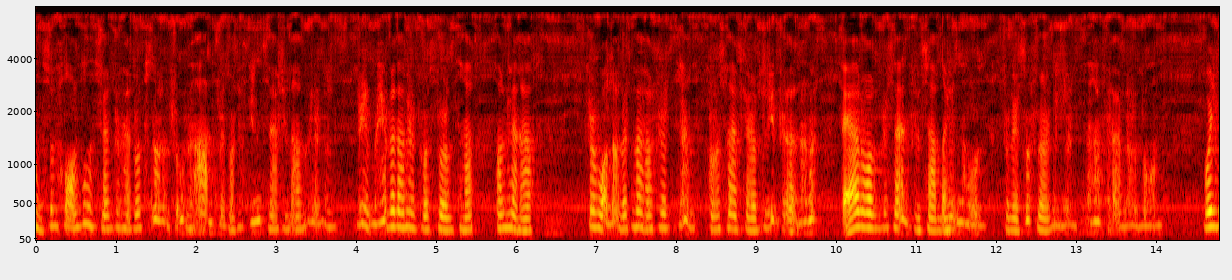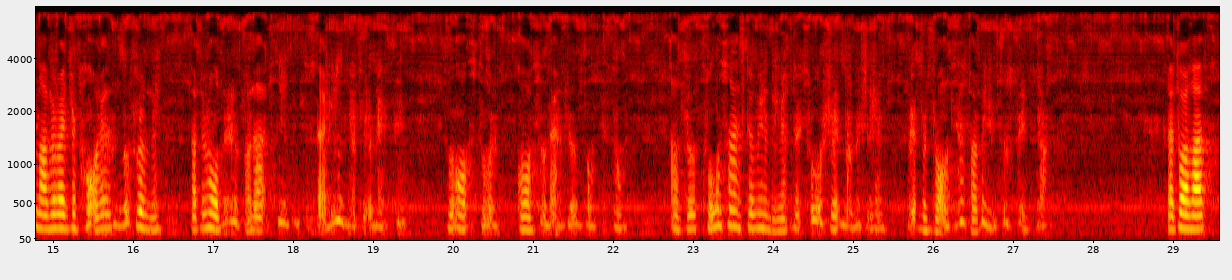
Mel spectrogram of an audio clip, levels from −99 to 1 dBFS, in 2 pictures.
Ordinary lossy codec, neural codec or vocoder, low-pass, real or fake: MP3, 64 kbps; autoencoder, 22.05 kHz, a latent of 192 numbers a frame, VITS, trained on one speaker; 7.2 kHz; fake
